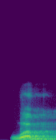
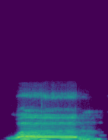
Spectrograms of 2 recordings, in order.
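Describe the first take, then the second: First: The vowel is short. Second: The vowel is drawn out long. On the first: The speaker calls it right. "ini dibaca pendek ya" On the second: The speaker calls it wrong. "Jadi jangan sampai"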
